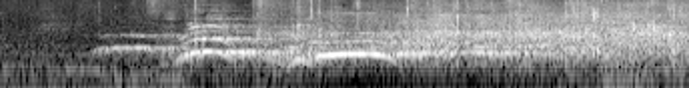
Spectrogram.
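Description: An audience at Woodburn Baptist breaks into applause that swells within the first half second and holds steady, with a few rising whoops and cheers riding over the dense clapping.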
